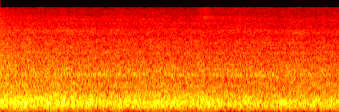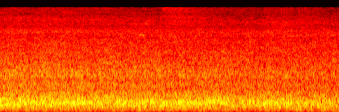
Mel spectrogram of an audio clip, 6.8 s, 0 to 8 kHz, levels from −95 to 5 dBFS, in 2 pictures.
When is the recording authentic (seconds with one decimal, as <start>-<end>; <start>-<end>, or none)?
0.0-6.8

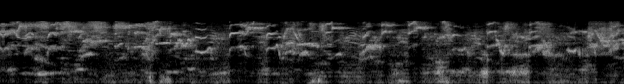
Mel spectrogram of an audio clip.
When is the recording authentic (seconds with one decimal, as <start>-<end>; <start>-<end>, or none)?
0.0-3.7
